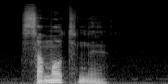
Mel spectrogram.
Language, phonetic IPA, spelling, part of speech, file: Polish, [sãˈmɔtnɨ], samotny, adjective, Pl-samotny.ogg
